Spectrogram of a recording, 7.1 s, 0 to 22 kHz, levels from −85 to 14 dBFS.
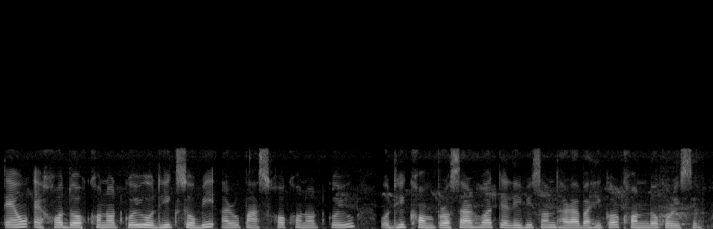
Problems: constant background noise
